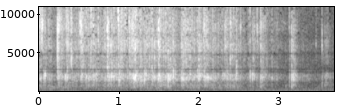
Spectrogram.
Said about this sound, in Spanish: Ay, tienen que estar cansaditos aplaudiendo calladitamente hoy.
